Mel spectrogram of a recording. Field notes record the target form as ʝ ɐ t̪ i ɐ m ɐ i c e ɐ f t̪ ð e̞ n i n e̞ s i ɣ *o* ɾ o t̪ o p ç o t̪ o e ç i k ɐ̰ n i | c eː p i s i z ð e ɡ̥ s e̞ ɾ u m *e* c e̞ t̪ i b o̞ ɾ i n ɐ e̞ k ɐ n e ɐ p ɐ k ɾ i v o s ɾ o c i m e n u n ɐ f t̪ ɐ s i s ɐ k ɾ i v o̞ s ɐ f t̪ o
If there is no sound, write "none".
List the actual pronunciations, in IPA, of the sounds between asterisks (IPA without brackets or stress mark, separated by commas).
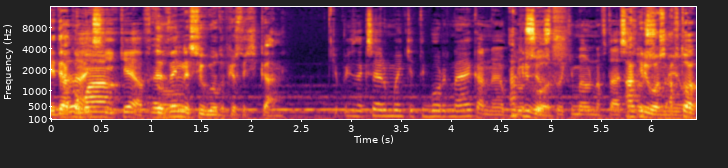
u, e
